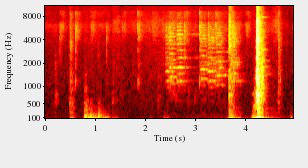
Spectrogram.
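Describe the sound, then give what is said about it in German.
The door of the speaker's room is pushed closed: a soft low bump, a faint squeaky creak, then two solid knocking thuds as it latches shut, with no voices. “Ja, sorry, ich musste hier gerade in meinem Zimmer die Tür zumachen.”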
